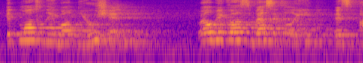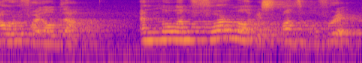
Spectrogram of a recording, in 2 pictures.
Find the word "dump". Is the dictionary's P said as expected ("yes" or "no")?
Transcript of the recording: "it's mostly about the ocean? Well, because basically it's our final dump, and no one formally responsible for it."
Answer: no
